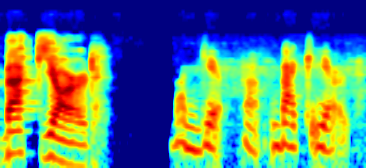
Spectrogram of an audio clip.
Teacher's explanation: sliding that K into the y a little bit quicker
